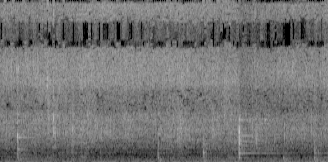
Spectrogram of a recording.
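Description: Flour being stirred into a roux in a pan, a quiet steady sizzle with faint scrapes and a few sharp spoon clicks against the pan.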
